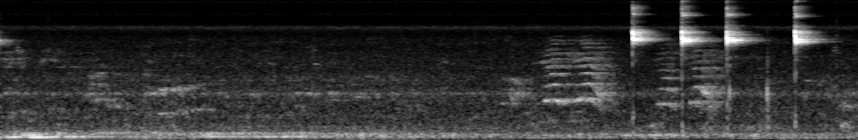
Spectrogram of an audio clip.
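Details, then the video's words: Lovebird calling: after low murmuring background voices, a brief harmonic chatter, then four loud, sharp, high shrieks spaced about half a second to a second apart. "BURUNG LOVEBIRD ACONG"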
